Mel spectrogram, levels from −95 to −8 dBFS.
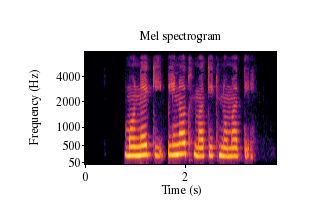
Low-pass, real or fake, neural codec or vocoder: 7.2 kHz; real; none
